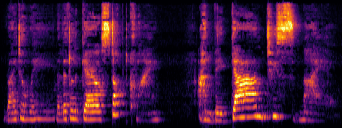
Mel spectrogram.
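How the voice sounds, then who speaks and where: A woman reading a picture book to young children as a storyteller, deliberate and expressive, often hushed for effect. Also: fairly low pitch. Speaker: library storyteller. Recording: roomy, echoing sound.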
